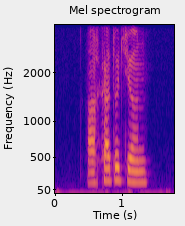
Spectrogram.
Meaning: poverty
- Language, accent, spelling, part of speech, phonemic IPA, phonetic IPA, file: Armenian, Eastern Armenian, աղքատություն, noun, /ɑχkʰɑtuˈtʰjun/, [ɑχkʰɑtut͡sʰjún], Hy-աղքատություն.ogg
